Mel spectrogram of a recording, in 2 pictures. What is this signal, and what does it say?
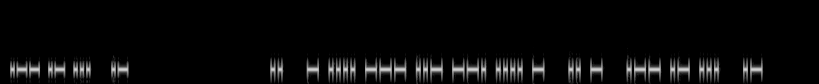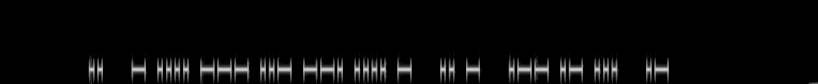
Morse code, heard as a keyed tone, about 35 wpm, 700 Hz. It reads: WAS A I THOUGHT IT WAS A I THOUGHT IT WAS A
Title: Speed-Racing - Sets of 5 Words 28wpm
